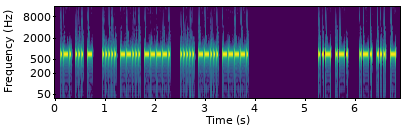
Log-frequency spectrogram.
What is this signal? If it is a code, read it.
Morse code, heard as a keyed tone, about 36 wpm, 700 Hz. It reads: RST 579 579 UR RST
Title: Speed-Racing Common QSO Phrases - 30wpm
